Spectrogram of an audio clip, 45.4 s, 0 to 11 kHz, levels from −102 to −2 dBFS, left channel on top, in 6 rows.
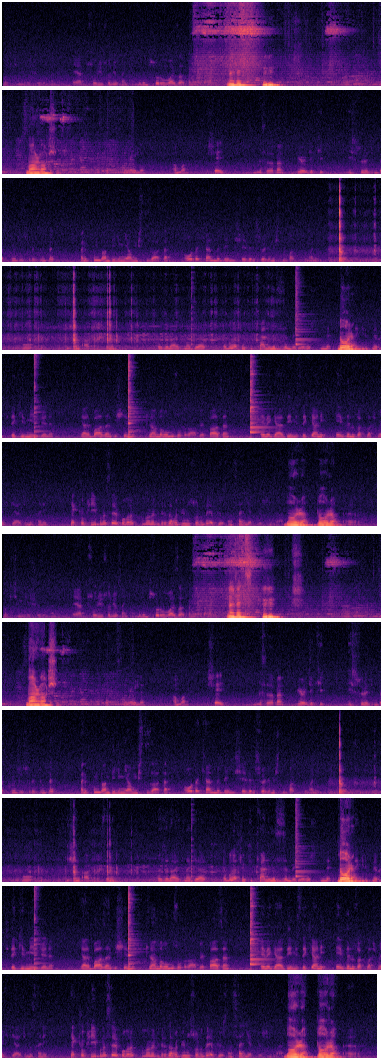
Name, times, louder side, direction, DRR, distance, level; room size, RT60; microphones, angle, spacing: voice 1, 0.0-4.3 6.8-7.4 8.2-8.4 9.6-10.5 11.0-11.3 11.7-12.1 12.4-14.1 14.5-16.3 16.7-18.5 18.8-21.5 23.0-23.4 24.0-25.0 25.8-26.9 27.2-31.4 31.9-34.9 35.5-38.9 39.3-43.6 44.7-45.1, right 1 dB, 35° right, 2.6 m, -51 dB
sound 1, 3.7-10.2, left 5 dB, 25° left, 3.2 m, -49 dB
voice 2, 4.5-5.6 5.8-5.9 8.1-8.6 29.5-29.9 43.5-44.7, right 3 dB, 85° right, 0.6 m, -28 dB
sound 2, 21.7-28.4, left 6 dB, 70° left, 5.6 m, -51 dB
sound 3, 26.5-26.6 28.6-29.1 30.9-31.3 32.8-33.2 35.3-35.9, equal, ahead, 0.9 m, -47 dB
head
